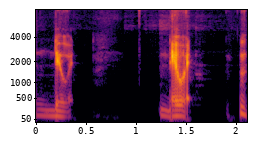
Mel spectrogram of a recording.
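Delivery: very slow, drawn-out, every word dragged out. Urging a viewer to get a takeaway: Palpatine impression. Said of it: "That's my best Palpatine impersonation".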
